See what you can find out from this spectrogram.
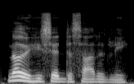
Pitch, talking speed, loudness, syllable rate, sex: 130 Hz, 180 wpm, -17 LUFS, 6.0 syllables/s, male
